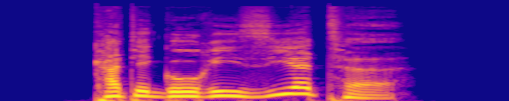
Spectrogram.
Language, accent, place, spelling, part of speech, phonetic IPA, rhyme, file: German, Germany, Berlin, kategorisierte, adjective / verb, [kateɡoʁiˈziːɐ̯tə], -iːɐ̯tə, De-kategorisierte.ogg
- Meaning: inflection of kategorisieren: 1. first/third-person singular preterite 2. first/third-person singular subjunctive II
